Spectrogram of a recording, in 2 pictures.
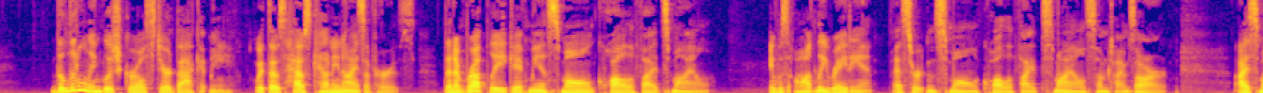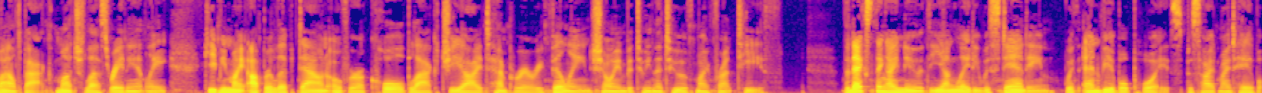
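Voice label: audiobook, home studios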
